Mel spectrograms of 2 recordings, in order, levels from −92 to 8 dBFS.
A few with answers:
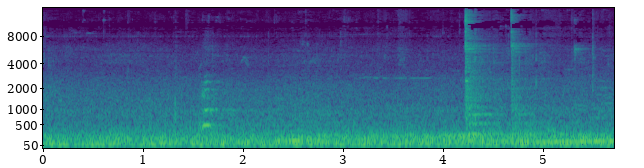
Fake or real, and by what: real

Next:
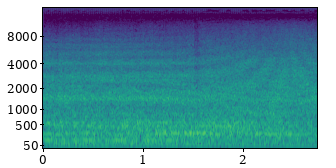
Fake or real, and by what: real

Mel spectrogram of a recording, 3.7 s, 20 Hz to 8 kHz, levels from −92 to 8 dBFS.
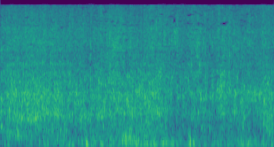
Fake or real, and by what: fake, vocoder, BigVGAN v2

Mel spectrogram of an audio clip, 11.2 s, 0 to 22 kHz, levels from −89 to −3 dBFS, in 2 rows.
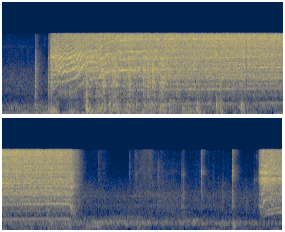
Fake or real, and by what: fake, vocoder, BigVGAN v2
